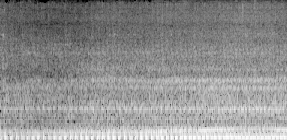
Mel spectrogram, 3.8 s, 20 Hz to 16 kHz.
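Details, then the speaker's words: Italika Z150 motorcycle after transmission gear bushing repair and engine reassembly, idling in gear first through fifth: even low thump, no whine; earlier humming when engaging gear is gone. "Primera, en segunda, y en tercera, es lo mismo en cuarta, en quinta. No más ruido, no más ruido."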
